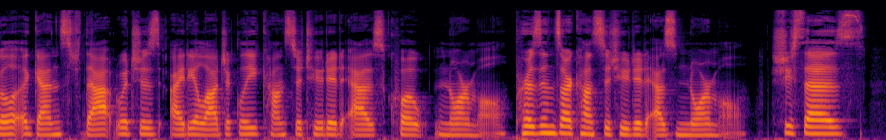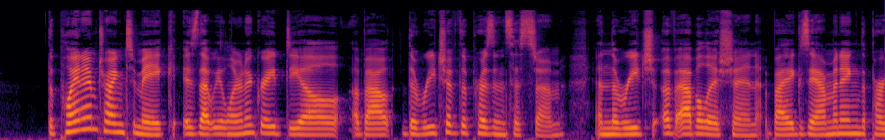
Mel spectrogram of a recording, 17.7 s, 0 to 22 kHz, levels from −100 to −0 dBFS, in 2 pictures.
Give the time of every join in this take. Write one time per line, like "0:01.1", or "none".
0:05.1
0:07.6
0:14.7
